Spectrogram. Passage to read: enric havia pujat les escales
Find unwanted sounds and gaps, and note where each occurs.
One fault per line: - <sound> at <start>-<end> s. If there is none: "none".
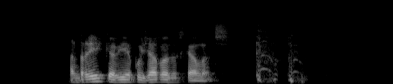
- cough at 2.5-3.1 s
